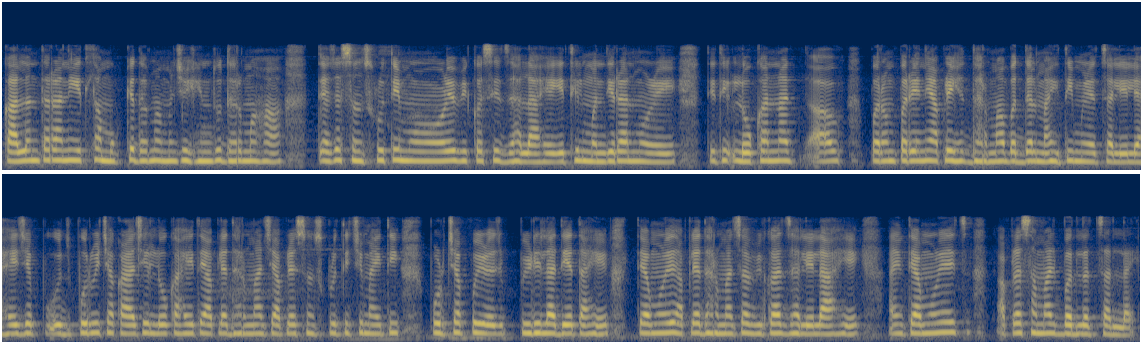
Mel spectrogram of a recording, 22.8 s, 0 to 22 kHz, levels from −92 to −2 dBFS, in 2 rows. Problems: constant background noise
